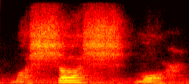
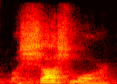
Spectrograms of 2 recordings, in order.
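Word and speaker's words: מִשְׁמָר: Guard, Strong's H4929, pronounced as Mashashmar. Yeah. Mashashmar.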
